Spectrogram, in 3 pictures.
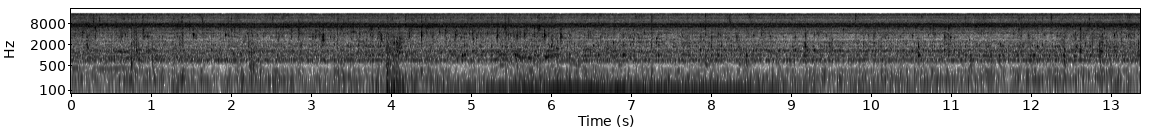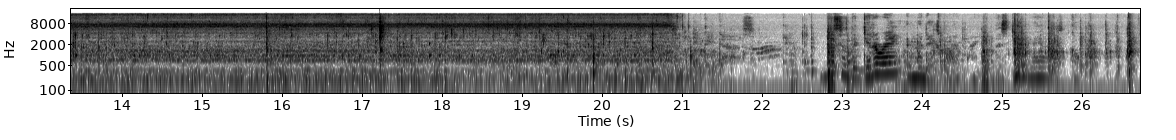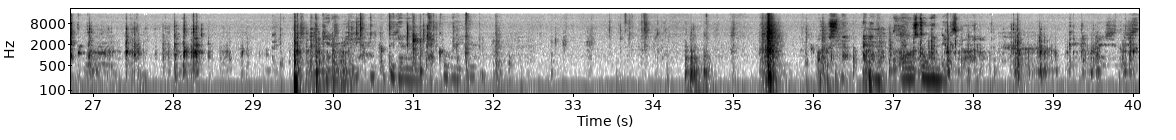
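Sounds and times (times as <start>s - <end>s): hands rinsing under water: 0.0s - 21.0s
water running from faucet: 0.0s - 21.2s
sharp knocks: 3.8s - 4.5s.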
